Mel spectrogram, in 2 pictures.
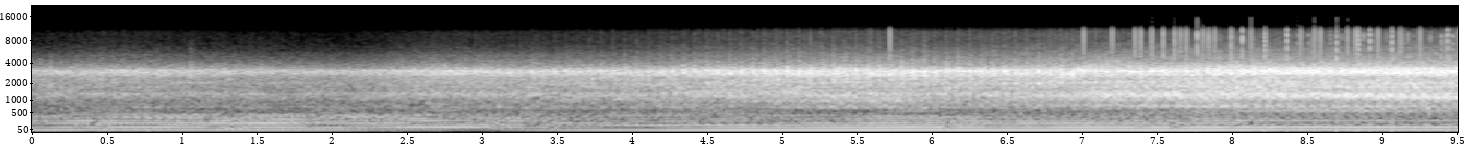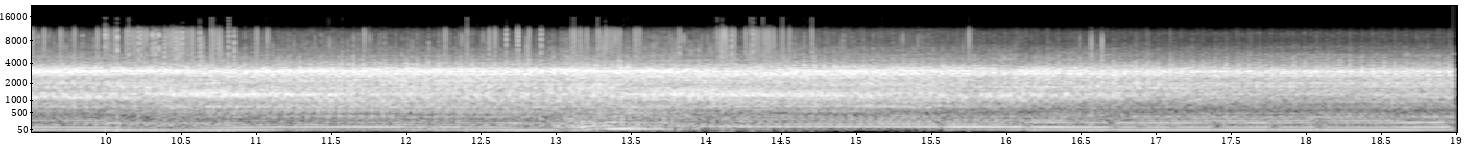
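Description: Car engine idling from a cold start, a steady idle with a strong high hiss over it and light ticking in the middle. It grows louder over the first several seconds as the microphone nears the open engine bay.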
